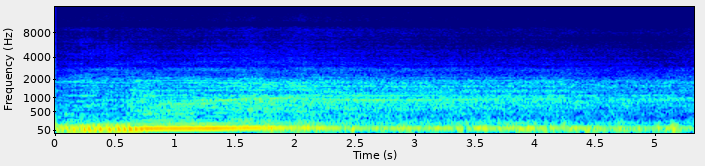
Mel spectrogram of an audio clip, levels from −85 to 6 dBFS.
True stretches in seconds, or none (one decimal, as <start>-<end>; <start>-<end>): 2.0-4.2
